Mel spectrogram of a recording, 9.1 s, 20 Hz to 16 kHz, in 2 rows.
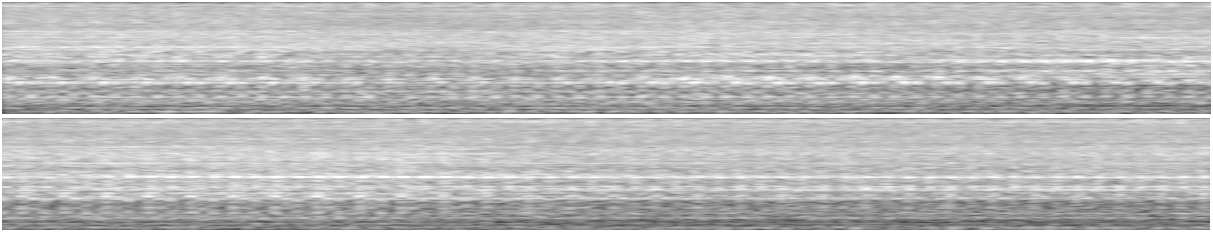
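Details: VW Tiguan petrol engine at warm idle with a steady diesel-like knock/tick from the right-hand rear of the engine, only after warm-up, oil not low, audible in cabin; suspected N80 valve or missing injector spacer.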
